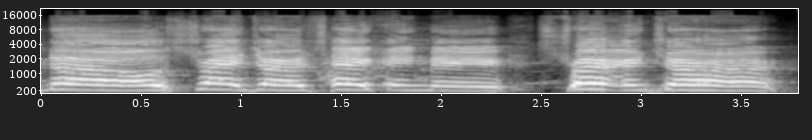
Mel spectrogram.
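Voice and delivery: loud, slow alarmed yell; kid yelling stranger. Retold or imitated. Kid warning onlookers about a kidnapper, loud alarmed yell. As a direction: call out the stranger so people turn. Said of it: "And they're like".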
